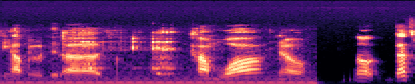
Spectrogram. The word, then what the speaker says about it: Comtois: Yeah, I'm going to pronounce his name wrong. I know I am. Mike, can you help me with it? Comtois? No, that's right. Maxim Comtois. Comtois.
